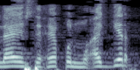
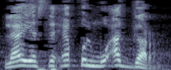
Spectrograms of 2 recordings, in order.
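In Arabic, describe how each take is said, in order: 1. الجيم تليها حركة 'i'. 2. الجيم تليها حركة 'a'. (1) "هذا خطأ مطبعي" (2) "صواب العبارة لا يستحق المؤجر، فتكون الجيم مفتوحة"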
